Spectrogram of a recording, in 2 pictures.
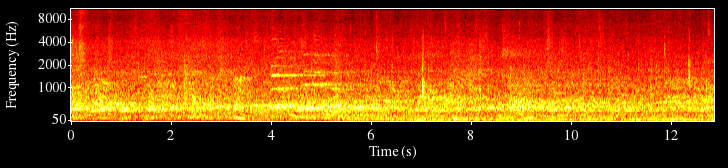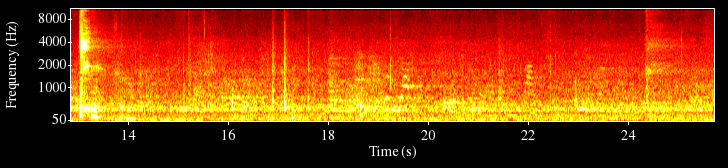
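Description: A crowd of visitors murmurs softly in a large echoing hall.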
